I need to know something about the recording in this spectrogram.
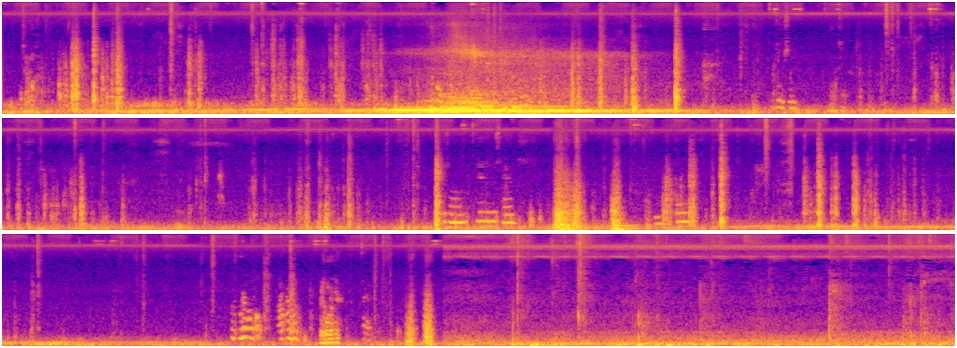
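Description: Small metal bolts and wing nuts clicking and tapping as they are picked up off concrete and fitted through the bolt holes around the rim of a plastic feeder hopper, in scattered light clicks. A louder low rumble swells about four seconds in and fades out a few seconds later.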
